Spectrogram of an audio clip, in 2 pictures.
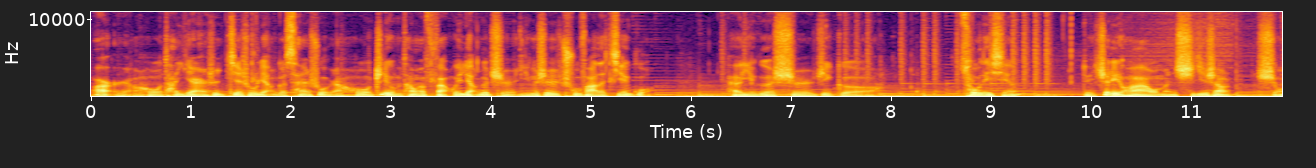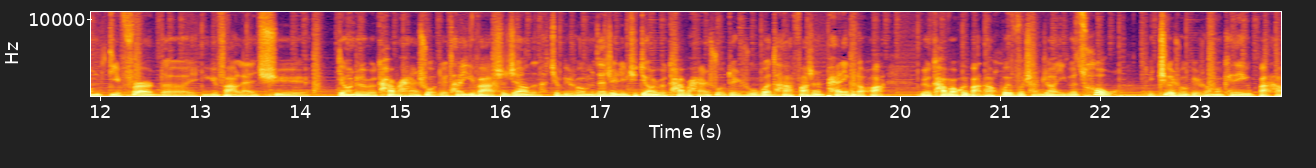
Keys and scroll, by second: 0.4 6, 0.9 ,, 1.9 4, 5.9 ,, 11.9 typing, 22.5 typing.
